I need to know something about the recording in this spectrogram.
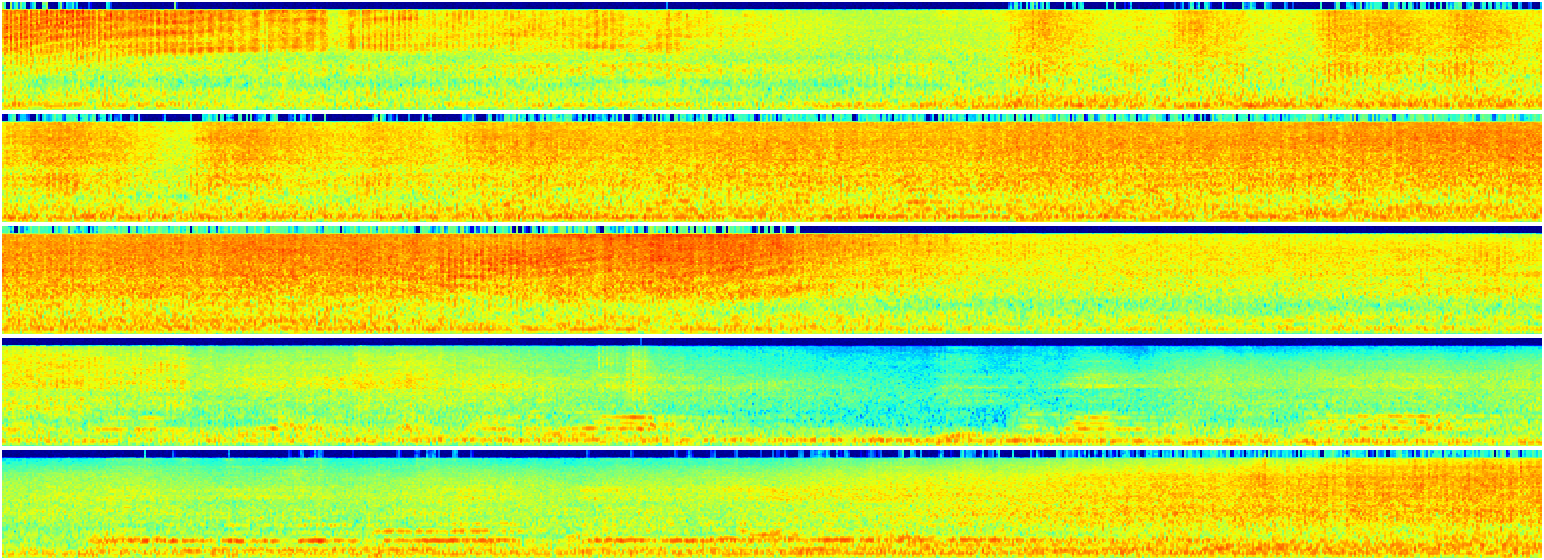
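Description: Several motorcycle engines rev loudly, then roar off at speed and fade into the distance.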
